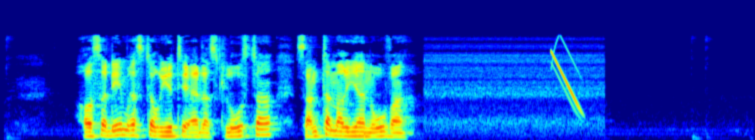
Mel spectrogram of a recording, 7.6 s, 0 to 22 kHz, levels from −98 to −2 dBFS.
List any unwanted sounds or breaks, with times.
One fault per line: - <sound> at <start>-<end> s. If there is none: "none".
- chirp at 5.5-5.9 s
